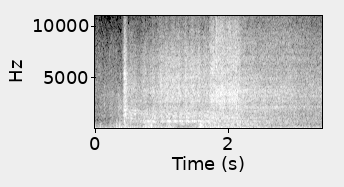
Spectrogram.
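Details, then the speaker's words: 1988 Ski Supreme boat engine, hot restart after 8-9 minutes sitting at the dock following laps: cranking drone with a few stumbling pops but won't catch. "Oh, she wanted it. Let's give her a little gas. Ooh, I didn't want it that time."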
